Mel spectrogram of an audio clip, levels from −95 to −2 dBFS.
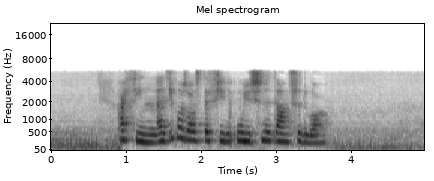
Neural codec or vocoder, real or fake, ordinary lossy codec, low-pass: codec, 16 kHz, 0.8 kbps, ZipCodec; fake; Opus, 64 kbps; 5.4 kHz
